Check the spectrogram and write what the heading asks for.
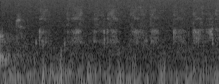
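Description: Felt-tip marker squeaking and scratching on flip-chart paper in short, irregular strokes as letters are written, faint over a low steady hum.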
